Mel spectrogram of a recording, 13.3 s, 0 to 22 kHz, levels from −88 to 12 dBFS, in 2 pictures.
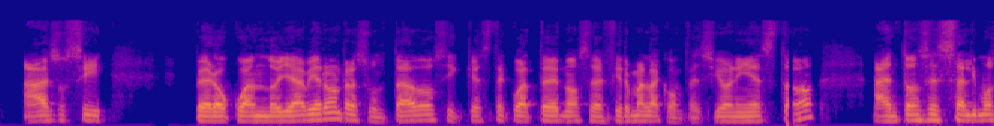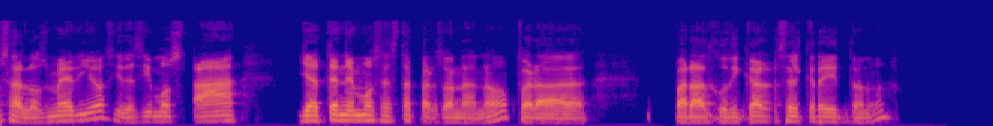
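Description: No audible technical faults occur anywhere in the recording.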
